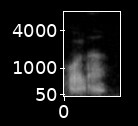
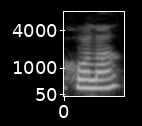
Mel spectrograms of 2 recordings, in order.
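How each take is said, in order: First: The word starts directly with the vowel. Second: The word starts with an audible h sound. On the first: The speaker calls it right. "we pronounce it hola" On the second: The speaker calls it wrong. "We do not pronounce it hola"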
